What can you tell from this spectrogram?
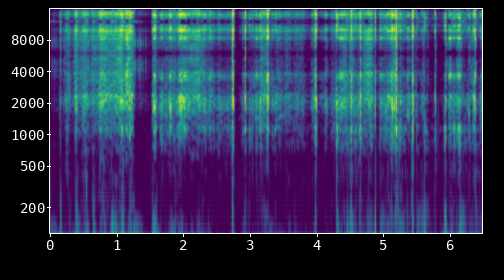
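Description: Handling noise from a camera being moved and gripped: irregular knocks and rubbing against the body, with a brief dropout a little over a second in.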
